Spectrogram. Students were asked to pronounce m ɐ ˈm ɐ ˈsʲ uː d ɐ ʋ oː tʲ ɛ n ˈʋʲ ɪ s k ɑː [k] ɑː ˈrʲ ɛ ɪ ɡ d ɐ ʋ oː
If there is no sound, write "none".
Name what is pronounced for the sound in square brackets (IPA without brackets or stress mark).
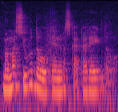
k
